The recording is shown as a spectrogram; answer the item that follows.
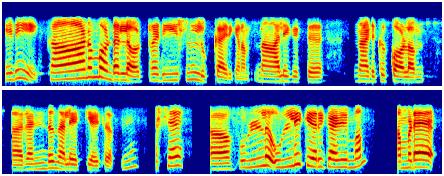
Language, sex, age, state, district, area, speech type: Malayalam, female, 18-30, Kerala, Wayanad, rural, conversation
